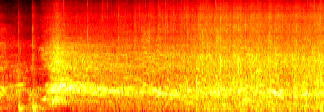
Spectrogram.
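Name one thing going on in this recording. A stadium crowd roars suddenly and loudly.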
